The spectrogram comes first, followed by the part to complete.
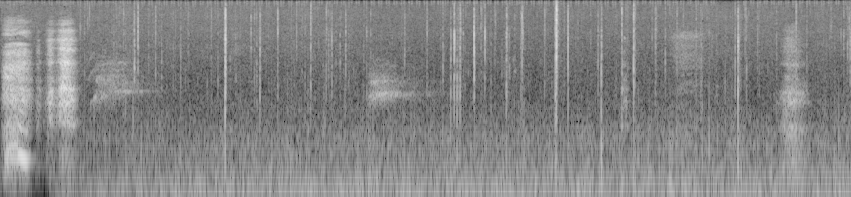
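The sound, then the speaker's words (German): In the video game The Long Dark, a brief scratchy flare of a fire being lit, then a small campfire crackling steadily with scattered sharp pops over a soft, constant hiss. No one speaks. “So, sollte Feuer machen.”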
